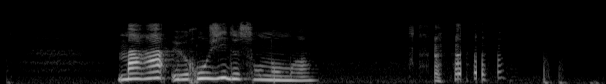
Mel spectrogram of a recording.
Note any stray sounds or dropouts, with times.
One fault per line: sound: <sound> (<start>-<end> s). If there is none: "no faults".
sound: laugh (4.1-5.1 s)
